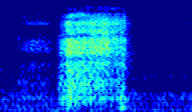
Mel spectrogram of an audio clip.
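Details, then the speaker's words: One sharp, hissing sneeze of about half a second over quiet room noise, from a person who says they are very sick, recorded while live-streaming. "Now, I'm going to sneeze. I'm very sick, guys. I'm sorry."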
